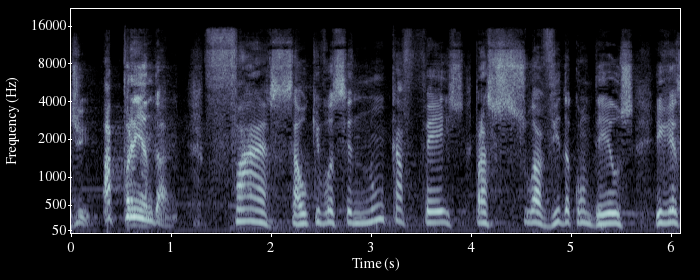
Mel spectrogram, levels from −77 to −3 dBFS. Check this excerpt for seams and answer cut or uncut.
cut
